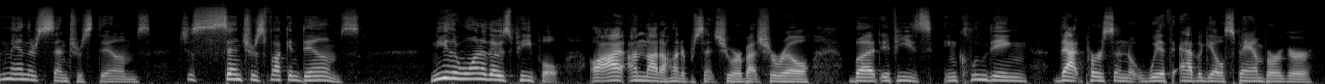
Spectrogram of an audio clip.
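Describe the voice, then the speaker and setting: A man's voice: sits high, fairly bright tone, dry recording. An American man giving casual, opinionated news commentary in a sardonic, exasperated, sweary manner. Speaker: political commentator.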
